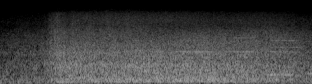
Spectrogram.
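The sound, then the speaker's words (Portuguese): A sea wave breaks and crashes into a broad, roaring wash of surf that rises sharply after a brief quieter moment and stays loud and steady, with no voices. “O pá são as ondas quebrando.”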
